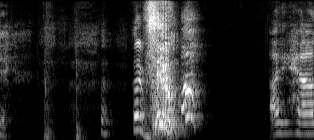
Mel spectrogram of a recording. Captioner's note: sneezing loudly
